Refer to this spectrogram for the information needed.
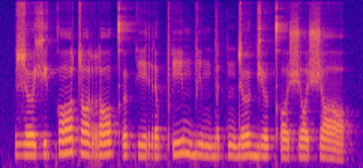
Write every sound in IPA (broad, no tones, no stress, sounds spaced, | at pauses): z ɵ xʲ ə k ɔ t ɔ r ɔ kʼ ɵ k i r ə pʼ i m b i m b ə t n d ɵ ɡʲ ɵ kʼ ɔ ʃ ɔ ʃ ɒ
